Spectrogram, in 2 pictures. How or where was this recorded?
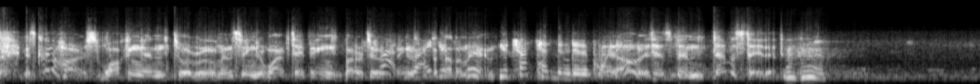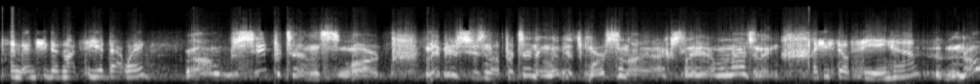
phone line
